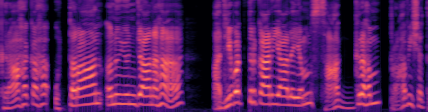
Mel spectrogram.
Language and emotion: Sanskrit, angry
